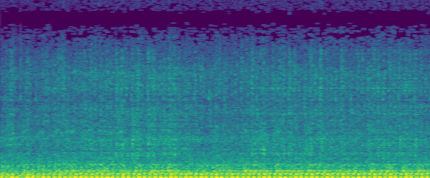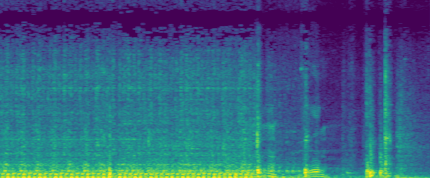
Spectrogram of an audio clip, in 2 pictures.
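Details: Rusco Multicab, hard morning starting after two carburettor overhauls, now with a whole new carburettor fitted: smooth, even idle with a steady low beat and no stumbling or misfire before shutoff; normal idle.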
